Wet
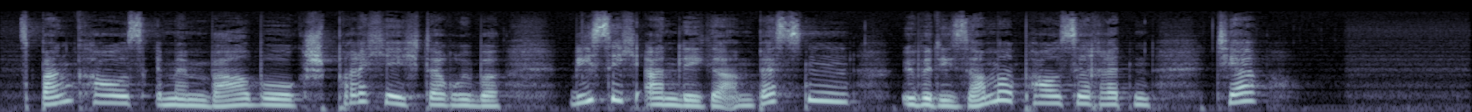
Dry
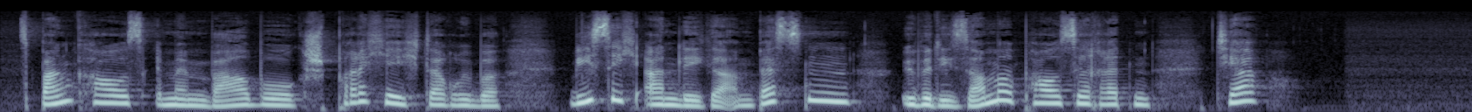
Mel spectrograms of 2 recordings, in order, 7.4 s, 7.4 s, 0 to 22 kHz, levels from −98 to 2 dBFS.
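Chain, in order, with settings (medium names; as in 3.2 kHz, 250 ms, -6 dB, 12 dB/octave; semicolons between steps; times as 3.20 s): comb 2.1 ms, depth 69%; trim -2 dB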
